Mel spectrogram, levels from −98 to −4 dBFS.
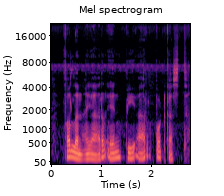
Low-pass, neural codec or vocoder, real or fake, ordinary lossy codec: none; none; real; none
